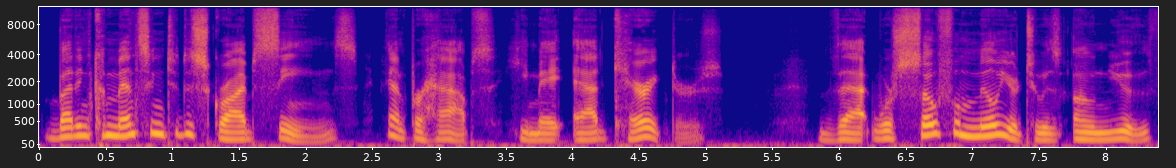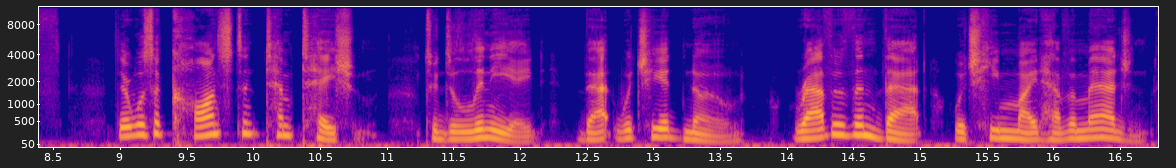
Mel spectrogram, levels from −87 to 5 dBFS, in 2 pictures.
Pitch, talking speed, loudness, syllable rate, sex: 140 Hz, 145 wpm, -18 LUFS, 4.4 syllables/s, male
